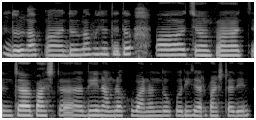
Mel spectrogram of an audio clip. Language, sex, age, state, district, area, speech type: Bengali, female, 18-30, West Bengal, Jalpaiguri, rural, spontaneous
